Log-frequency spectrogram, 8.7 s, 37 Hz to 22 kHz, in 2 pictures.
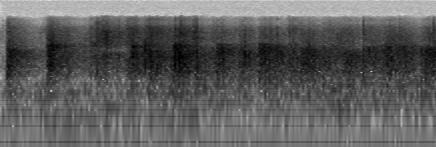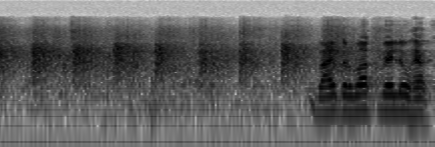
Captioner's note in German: Beifall bei der CDU und dem BÜNDNIS 90/DIE GRÜNEN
